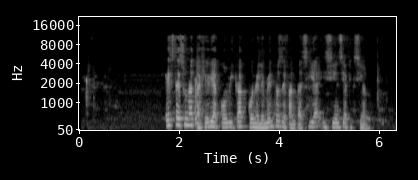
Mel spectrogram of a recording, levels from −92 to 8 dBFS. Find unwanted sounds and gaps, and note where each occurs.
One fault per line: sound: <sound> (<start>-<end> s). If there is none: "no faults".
no faults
